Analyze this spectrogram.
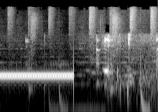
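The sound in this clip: A steady, loud telephone ringing tone at one pitch holds for about a second while calling a woman for a radio serenade surprise, then cuts off abruptly, followed by brief voices and line noise.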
